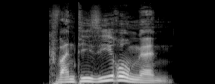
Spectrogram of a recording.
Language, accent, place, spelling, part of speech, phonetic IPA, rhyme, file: German, Germany, Berlin, Quantisierungen, noun, [ˌkvantiˈziːʁʊŋən], -iːʁʊŋən, De-Quantisierungen.ogg
- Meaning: plural of Quantisierung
